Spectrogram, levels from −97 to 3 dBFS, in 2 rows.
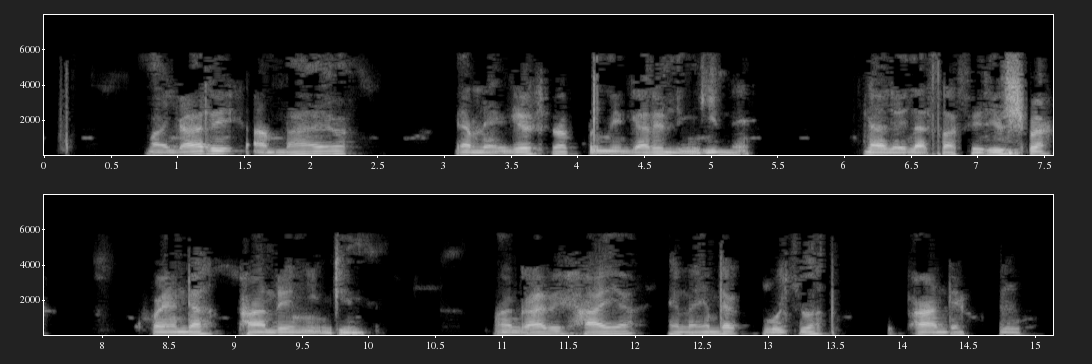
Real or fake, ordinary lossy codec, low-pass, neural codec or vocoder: fake; MP3, 24 kbps; 7.2 kHz; codec, 16 kHz, 2 kbps, X-Codec, HuBERT features, trained on general audio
